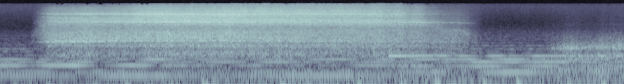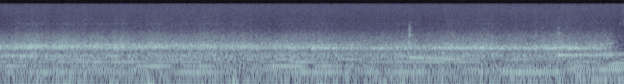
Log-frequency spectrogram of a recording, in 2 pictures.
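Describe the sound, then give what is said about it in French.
A voice imitates the wind, breathing out as slowly and as long as possible as if fogging up a window pane: a long, loud, breathy whoosh lasting about four seconds, which then drops to a softer, steady airy hiss over a low hum. “Le plus longuement, le plus lentement possible, vous êtes en train d'imiter le son du vent.”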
